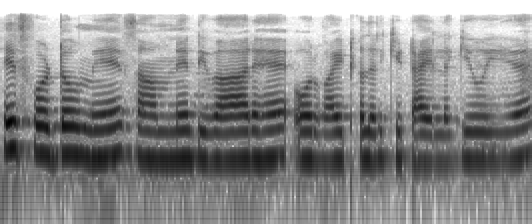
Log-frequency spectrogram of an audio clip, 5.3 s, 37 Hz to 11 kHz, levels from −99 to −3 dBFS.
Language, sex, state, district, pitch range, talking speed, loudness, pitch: Hindi, male, Haryana, Rohtak, 190-210 Hz, 155 wpm, -18 LUFS, 195 Hz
